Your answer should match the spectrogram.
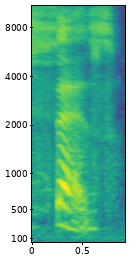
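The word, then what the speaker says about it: seize: it's catchy ken's and 16 is says so you would be like ken says like no one wants to hear what ken says no one does so says is 16 and it's spelt s e i z e and 17 in french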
